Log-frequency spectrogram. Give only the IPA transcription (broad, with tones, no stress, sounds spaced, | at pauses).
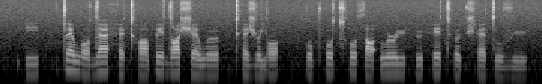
ʔ i˧ | t̪ ɛ˦ w ɔ˨ d æ˦ h ɛ˨ kʰ ɑ˨ p e˦ d ɑ˦ ʃ ɛ˧ w ɵ˧ | kʰ ɛ˨ ʒ ɵ˨ j ɔ˧ | k o˨ pʰ o˧ t͡sʰ o˧ θ ɑ˨ ʔ u˧ ɹ y˦˨ h ʉ˧ h e˦ tʰ ɵ˧ t͡ʃʰ ɛ˧ t̪ u˨ v y˨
